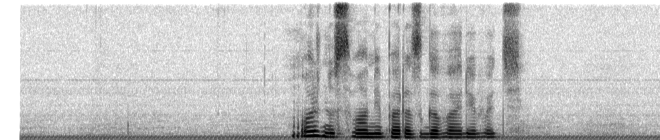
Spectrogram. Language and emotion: Russian, sad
